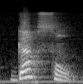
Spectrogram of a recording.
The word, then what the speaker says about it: garçon: أيضا عندما تضاف لها علامة CCD فهي تنطق كحرف السين. مثال على ذلك garçon.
